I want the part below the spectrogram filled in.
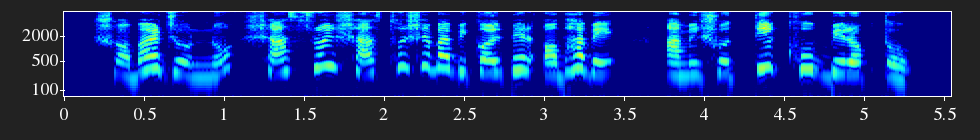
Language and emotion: Bengali, angry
